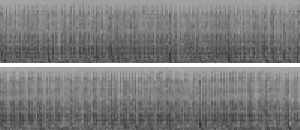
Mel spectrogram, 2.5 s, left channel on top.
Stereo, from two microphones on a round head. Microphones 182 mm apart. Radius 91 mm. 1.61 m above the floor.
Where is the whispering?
I don't hear whispering.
